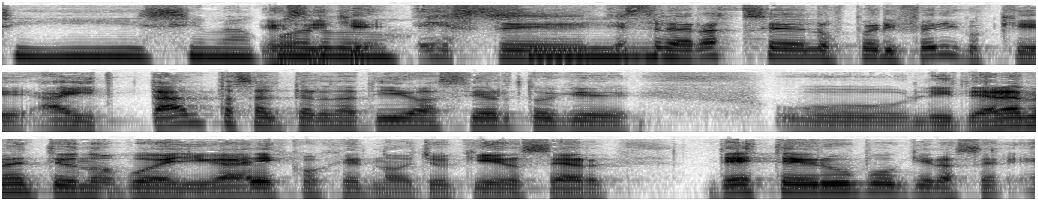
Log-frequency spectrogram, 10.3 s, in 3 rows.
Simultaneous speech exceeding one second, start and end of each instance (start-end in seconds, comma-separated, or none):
0.8-2.3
